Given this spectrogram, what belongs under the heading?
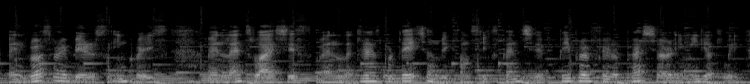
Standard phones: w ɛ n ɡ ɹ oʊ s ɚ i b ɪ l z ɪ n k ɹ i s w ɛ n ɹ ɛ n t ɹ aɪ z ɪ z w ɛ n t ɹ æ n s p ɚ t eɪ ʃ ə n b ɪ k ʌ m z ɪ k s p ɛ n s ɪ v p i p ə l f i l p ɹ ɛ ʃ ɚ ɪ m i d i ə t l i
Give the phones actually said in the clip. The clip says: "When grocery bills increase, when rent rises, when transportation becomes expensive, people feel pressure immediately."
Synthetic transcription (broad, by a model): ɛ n ɡ ɹ oʊ s ɚ i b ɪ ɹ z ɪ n k ɹ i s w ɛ n l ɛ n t l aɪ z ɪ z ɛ n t ɹ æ n s p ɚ t eɪ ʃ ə n b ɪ k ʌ m s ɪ k s p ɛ n s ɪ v p i p ə l f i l p ɹ ɛ ʃ ɚ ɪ m i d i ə t l i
